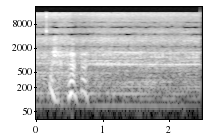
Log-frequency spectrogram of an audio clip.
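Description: Toyota Camry 2.2-litre four-cylinder engine idling steadily, with a short vocal sound from the person working on it about half a second in.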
